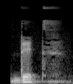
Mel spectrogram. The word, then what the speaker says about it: dit: It has a short I sound that resembles the one in the English word hit. Read 13. Dit.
